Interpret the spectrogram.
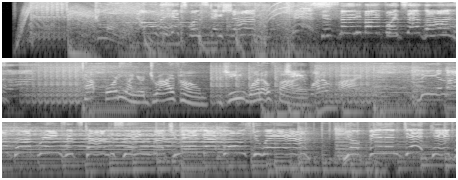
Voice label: Imaging; Imaging Demo; Female Voice Talent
